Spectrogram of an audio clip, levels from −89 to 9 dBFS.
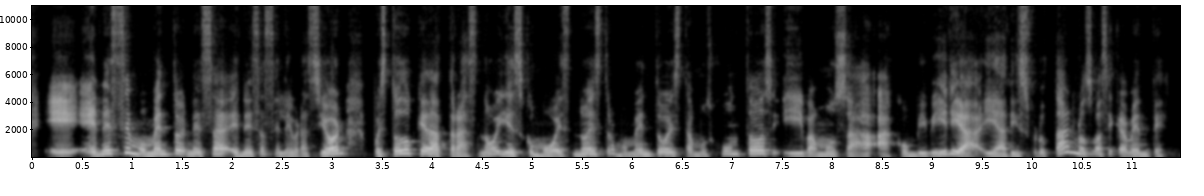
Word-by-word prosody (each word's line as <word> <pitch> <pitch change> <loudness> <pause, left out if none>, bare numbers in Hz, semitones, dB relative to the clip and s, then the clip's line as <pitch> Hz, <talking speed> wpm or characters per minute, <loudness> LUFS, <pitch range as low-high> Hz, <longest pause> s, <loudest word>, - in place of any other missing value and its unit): eh, 180 0 +3
en 205 +3 +3
ese 265 +6 +3
momento, 220 +1 +3
en 205 -4 -1
esa 215 +1 +2
en 185 -1 -1
esa 190 +4 -2
celebración 190 - +1 0.3
pues 195 0 -3
todo 275 +5 +4
queda 225 -6 +5
atrás, 160 -5 -4
¿no? 200 +6 -1
Y 215 -3 +1
es 190 0 0
como 175 -4 0
es 175 0 -3
nuestro 215 +3 -1
momento 195 +3 -2
estamos 190 -1 -6
juntos 235 +5 0
y 165 0 -3
vamos 180 +1 -3
a 155 0 -2
a 155 0 -1
convivir 175 +7 -2
y 215 - +7
a - - +3
y 160 - -2
a 160 0 0
disfrutarnos 175 - -2
básicamente. 185 -6 -4
190 Hz, 170 wpm, -22 LUFS, 175-220 Hz, 0.3 s, y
